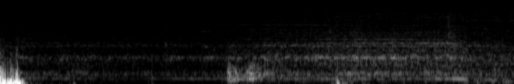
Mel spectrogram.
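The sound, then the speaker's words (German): A blender whirs steadily in the background, a low mechanical hum with faint grinding, joined by a brief loud knock at the start and a few soft clunks. No one speaks. “Man hört den Mixer im Hintergrund.”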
